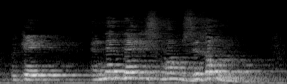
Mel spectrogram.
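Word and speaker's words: Mao Zedong: and then there is Mazedon some people they pronounce Maeton but Ma Zedon uh he's the number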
